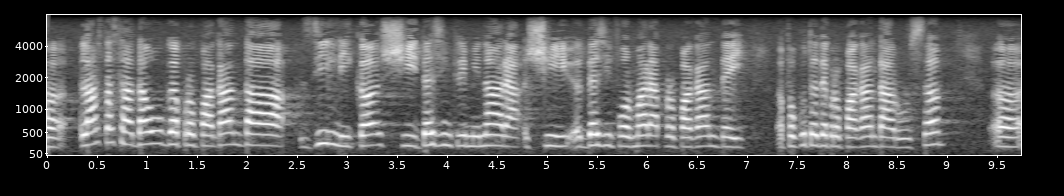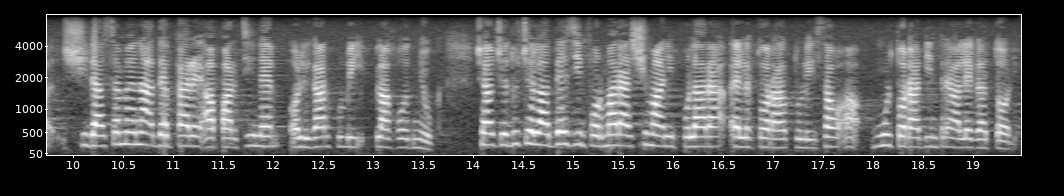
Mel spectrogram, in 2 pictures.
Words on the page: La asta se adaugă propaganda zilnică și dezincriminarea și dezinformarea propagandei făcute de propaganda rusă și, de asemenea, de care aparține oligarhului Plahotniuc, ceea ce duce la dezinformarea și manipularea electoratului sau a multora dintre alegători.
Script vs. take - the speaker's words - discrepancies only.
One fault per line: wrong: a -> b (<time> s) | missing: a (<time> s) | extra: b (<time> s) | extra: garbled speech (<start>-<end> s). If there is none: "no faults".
no faults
